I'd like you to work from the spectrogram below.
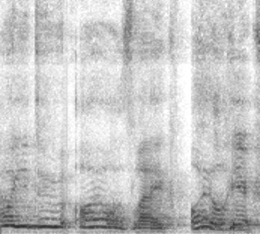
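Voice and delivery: high-pitched imitation of dad's Nigerian accent. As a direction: put on an exasperated Nigerian father. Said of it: "This is how he said it".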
